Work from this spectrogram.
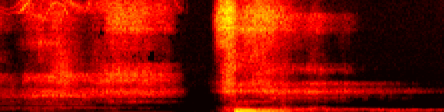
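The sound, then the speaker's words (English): A deep breath taken before speaking: a long, soft, airy inhale, a short pause, then a louder, partly voiced sighing exhale that tails off into quieter breathy sound. “And I'm going to take a breath before I begin.”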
